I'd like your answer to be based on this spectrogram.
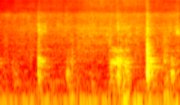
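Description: Vegetables are stir-fried in a pan with a steady soft sizzle, broken by several sharp scraping strokes of a utensil against the pan at close range.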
